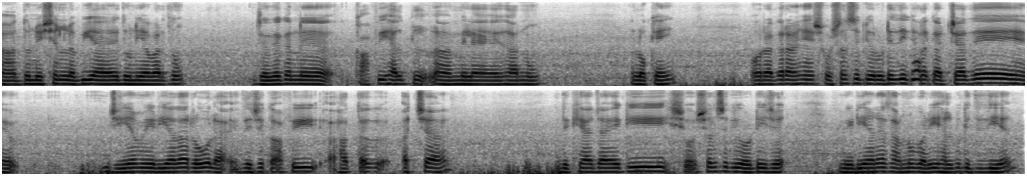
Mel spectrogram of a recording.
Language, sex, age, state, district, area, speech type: Dogri, male, 30-45, Jammu and Kashmir, Jammu, rural, spontaneous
